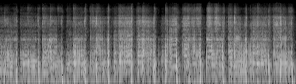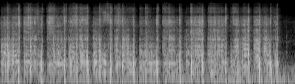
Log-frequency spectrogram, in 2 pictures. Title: CD/Cassette Player Crackling sound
